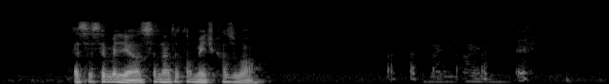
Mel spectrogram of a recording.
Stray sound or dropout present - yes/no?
yes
